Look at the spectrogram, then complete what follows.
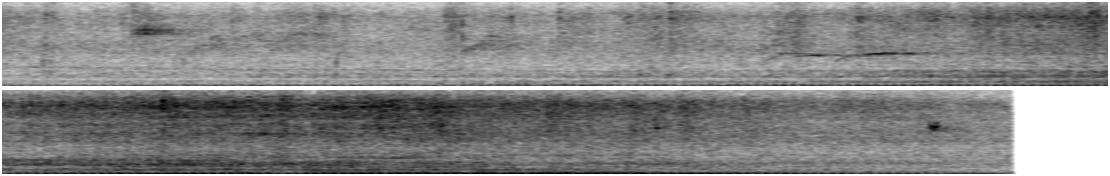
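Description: A motor vehicle engine running steadily as it passes, its low hum growing louder over several seconds and easing a little after the peak; the sound cuts out suddenly near the end.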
